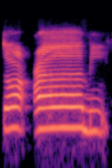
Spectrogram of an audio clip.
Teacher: اچھا تو کو موٹا پڑھنا ہے لیکن عین کو باریک پڑھنا ہے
